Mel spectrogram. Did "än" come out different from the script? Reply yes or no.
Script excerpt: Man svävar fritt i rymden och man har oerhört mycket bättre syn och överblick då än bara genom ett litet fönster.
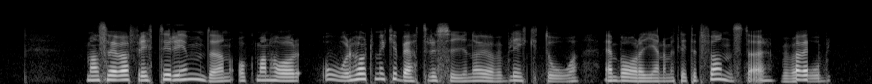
no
